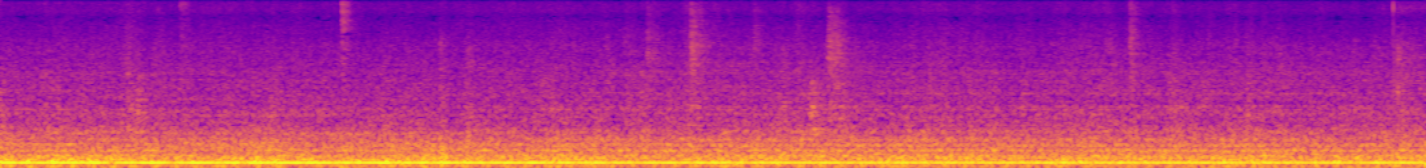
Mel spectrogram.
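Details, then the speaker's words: Whirlpool Cabrio Platinum electric dryer, about three years old, on normal cycle: steady low drum rumble, even motor hum, light tumbling, no scraping or squeal; running smoothly and heating properly. "you can hear sounds great runs nice smooth operation heats perfectly"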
